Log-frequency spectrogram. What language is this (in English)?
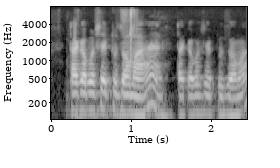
Bangla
